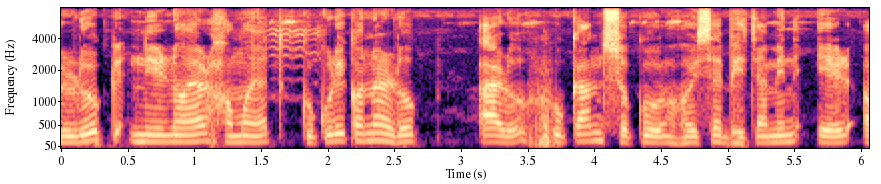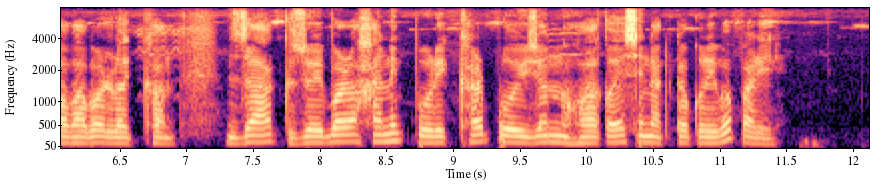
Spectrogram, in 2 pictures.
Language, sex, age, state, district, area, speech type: Assamese, male, 18-30, Assam, Golaghat, urban, read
